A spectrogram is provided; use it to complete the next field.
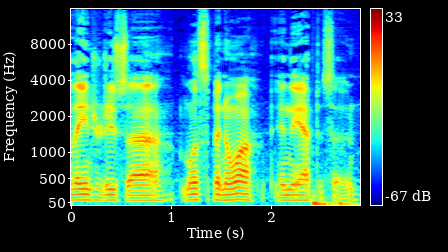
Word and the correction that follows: Benoist: Benoist, or however you say her name. – Yeah, it was Benoist.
